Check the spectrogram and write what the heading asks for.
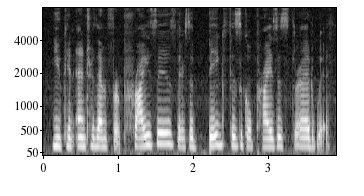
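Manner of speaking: ordinary talk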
